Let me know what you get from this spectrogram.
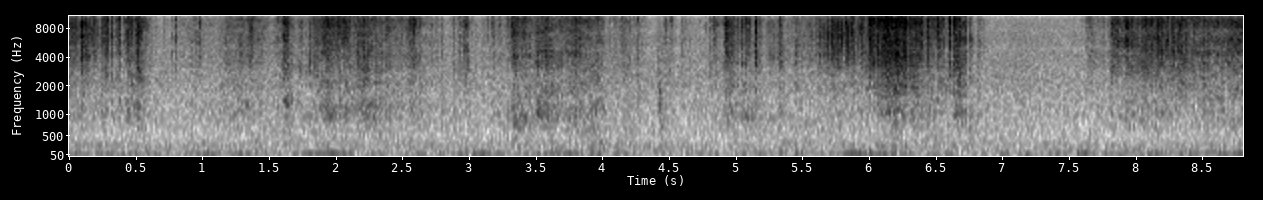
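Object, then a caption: Woven plastic mesh shopping bag. Long nails scratch and rub across a large, flat, empty yellow woven plastic mesh tote bag lying on carpet. Dry, raspy scratching comes in uneven bright bursts, some brief and others drawn out into longer hissing rubs. A steady low rumble sits underneath throughout.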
